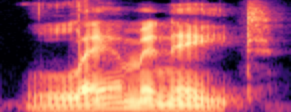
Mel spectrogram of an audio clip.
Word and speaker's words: laminate: Laminate is a verb with a long A sound. Laminate. But what if it's not a verb? Laminate. We make the short it sound.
